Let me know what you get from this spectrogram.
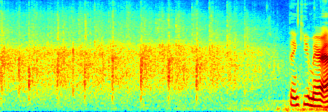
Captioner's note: attendees applauding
